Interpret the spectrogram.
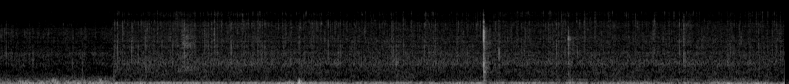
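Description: Pancake batter sizzling on a hot flat-top griddle, a steady frying hiss, with a couple of sharp taps, the sharpest about five seconds in.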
